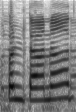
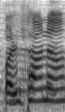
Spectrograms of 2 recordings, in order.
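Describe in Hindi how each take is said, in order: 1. t ध्वनि अल्पप्राण है। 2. t ध्वनि महाप्राण है। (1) "शुमाली हिंद में बोला जाता है" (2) "दक्कन में बोली जाती है"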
